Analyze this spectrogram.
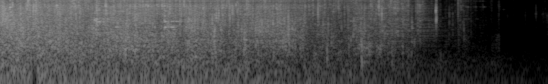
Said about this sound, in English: The ninjas all leaped out of the boat and into the water just before it exploded into a mess of splintered wood and fire.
